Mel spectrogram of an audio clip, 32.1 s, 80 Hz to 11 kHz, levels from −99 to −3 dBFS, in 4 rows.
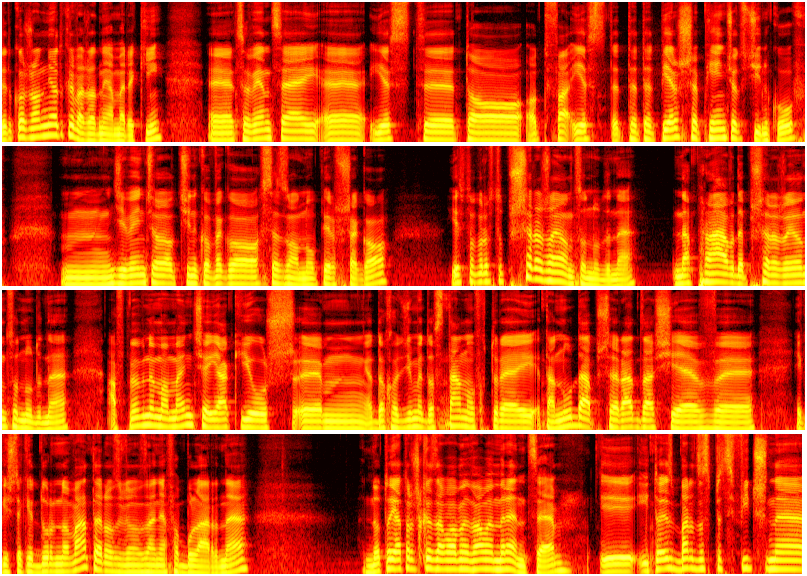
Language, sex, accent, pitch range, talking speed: Polish, male, native, 110-140 Hz, 115 wpm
